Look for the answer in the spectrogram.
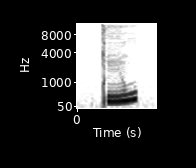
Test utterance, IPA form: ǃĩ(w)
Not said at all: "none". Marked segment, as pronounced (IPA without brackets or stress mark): w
